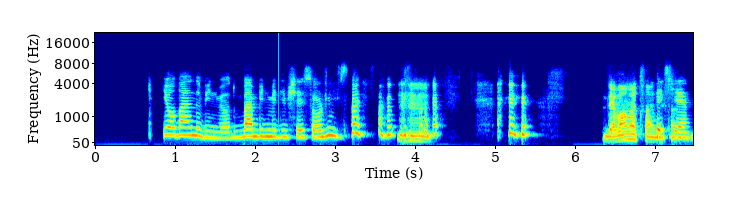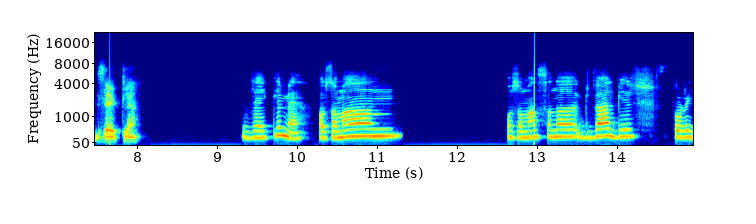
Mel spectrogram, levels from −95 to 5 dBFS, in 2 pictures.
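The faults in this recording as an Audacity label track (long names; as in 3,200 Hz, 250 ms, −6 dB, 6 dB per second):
2.290000	2.290000	click −14 dBFS
7.650000	7.650000	drop-out 3.9 ms
12.960000	12.960000	click −10 dBFS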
